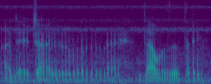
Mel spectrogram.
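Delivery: fast whispered repeat. Real, not acted. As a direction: hiss it to yourself quickly.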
